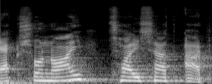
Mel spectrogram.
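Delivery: slow একশো নয় ছয় সাত আট with pause after নয়; teacher models একশো নয় ছয় সাত আট slowly; chunked number recital. Shown as a demonstration. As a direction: mnemonic chant, slow. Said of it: "সবাই এভাবে উচ্চারণ করো".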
